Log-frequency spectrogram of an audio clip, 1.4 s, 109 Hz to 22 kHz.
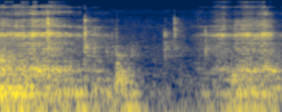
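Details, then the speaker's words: MK2 thread-cutting jig on a lathe, cutting beech: faint steady rasping hiss as the spinning cutter tip just rubs the wood while being set flush via the click adjuster, before threading at about 3000 rpm. "GC vous entendez c'est vraiment le le frottement du bout de la fraise"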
